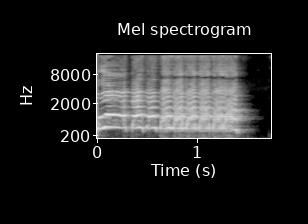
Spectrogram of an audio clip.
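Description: A chicken squawks loudly and frantically for about a second and a half as it pulls itself out of a bucket, with a burst of flapping wings partway through, then it stops abruptly.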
